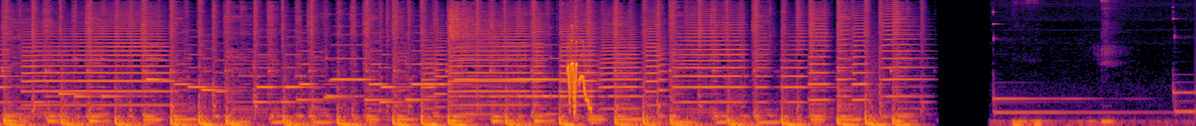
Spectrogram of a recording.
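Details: Upbeat, bouncy instrumental music with plucked and brass-like notes stops abruptly, then a few quiet sustained tones follow.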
